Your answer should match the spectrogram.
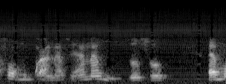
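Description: Speech: a man talking over a telephone line, his voice cut off above about 4 kHz.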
